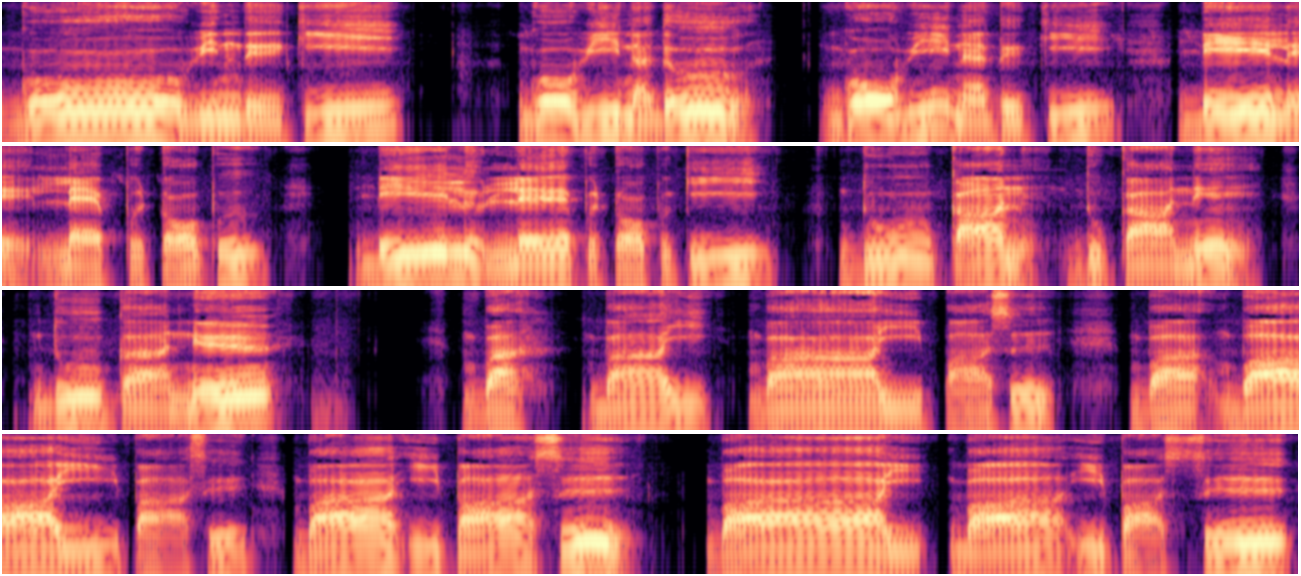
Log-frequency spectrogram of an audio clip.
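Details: Adult male speaker, imitated; voluntary stuttering (deliberate syllable and word repetition).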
